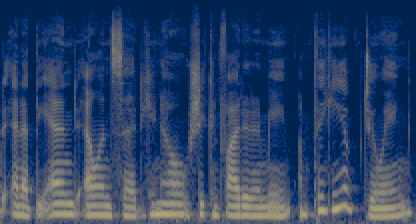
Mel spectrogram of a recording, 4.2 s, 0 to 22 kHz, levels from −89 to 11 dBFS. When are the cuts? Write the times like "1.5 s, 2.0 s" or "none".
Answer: none

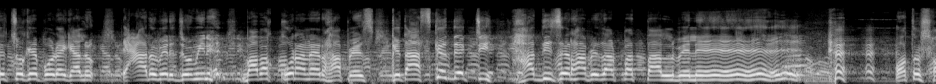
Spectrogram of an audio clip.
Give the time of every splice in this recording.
8.0 s

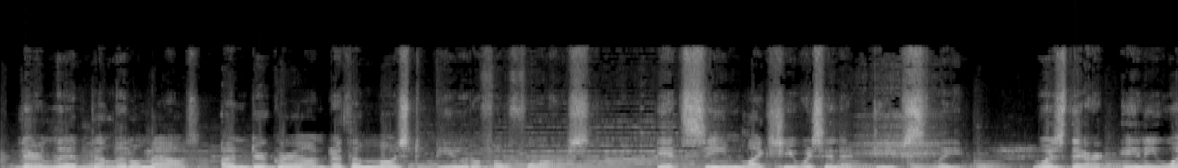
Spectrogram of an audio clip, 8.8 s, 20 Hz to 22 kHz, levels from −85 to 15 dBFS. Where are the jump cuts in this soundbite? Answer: none

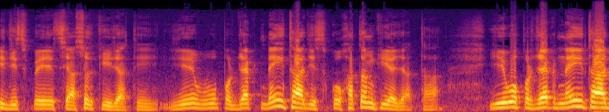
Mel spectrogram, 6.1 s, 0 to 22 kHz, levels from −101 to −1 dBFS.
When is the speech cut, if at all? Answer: none

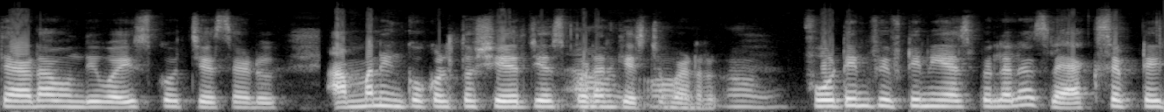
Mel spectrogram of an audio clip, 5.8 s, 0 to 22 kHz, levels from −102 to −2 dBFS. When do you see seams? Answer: 1.5 s

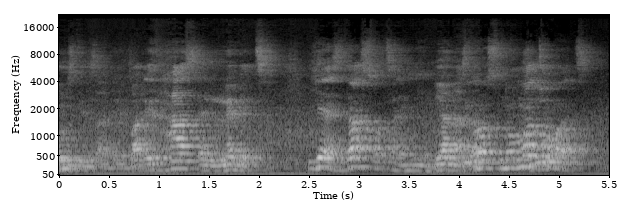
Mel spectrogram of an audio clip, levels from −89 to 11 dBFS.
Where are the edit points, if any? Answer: none

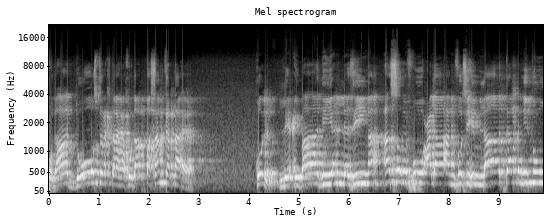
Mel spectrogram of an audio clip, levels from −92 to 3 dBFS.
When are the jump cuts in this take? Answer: none

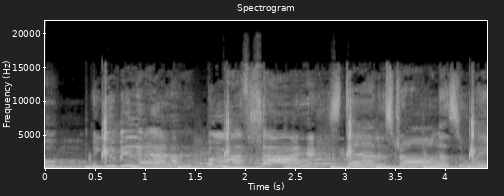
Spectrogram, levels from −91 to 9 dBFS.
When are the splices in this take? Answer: none

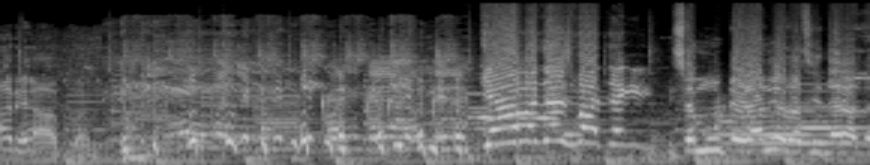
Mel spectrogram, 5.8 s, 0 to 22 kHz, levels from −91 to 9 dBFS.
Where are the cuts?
3.1 s

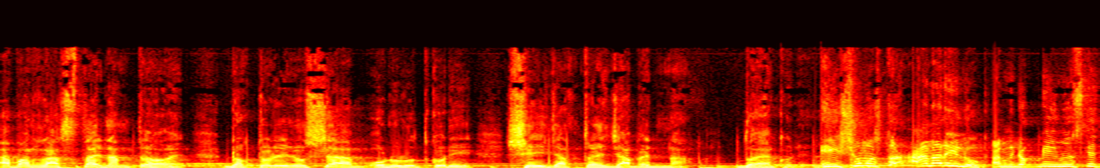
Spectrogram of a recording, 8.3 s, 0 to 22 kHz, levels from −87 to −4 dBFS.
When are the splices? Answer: 6.1 s

